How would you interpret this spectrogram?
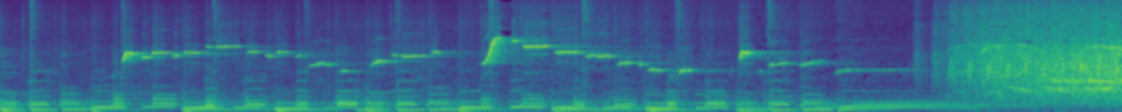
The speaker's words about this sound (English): Listen to that crowd.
